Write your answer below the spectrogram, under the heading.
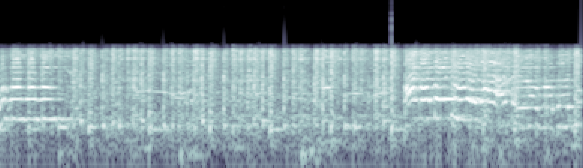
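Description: Live fuji music: a lead singer's voice over a dense drum and percussion rhythm, with sung lines near the start and again from about halfway through.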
